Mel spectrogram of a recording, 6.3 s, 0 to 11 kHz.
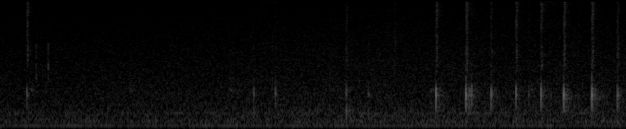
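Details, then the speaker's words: iPhone 5 shaken in a quiet room: faint uneven light ticks from something loose inside, present since day one; source uncertain, said to be camera or home button; internal rattle. "There is a rattling there, and I think they say it's a camera, they say it's the home button, but it's been there since day one."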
